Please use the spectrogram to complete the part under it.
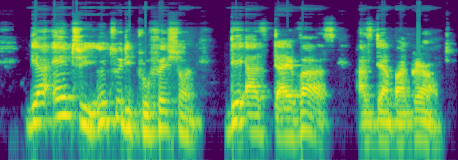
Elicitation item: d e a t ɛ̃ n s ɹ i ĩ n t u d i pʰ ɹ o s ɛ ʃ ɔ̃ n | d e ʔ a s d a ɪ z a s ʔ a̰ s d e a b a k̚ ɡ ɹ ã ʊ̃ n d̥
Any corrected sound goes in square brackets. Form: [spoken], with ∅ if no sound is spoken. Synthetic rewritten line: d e a [ʔ] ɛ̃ n [t] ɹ i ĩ n t u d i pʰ ɹ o [f] ɛ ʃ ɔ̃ n | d e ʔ a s d a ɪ [v] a s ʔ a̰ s d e a b a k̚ ɡ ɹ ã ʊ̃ n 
